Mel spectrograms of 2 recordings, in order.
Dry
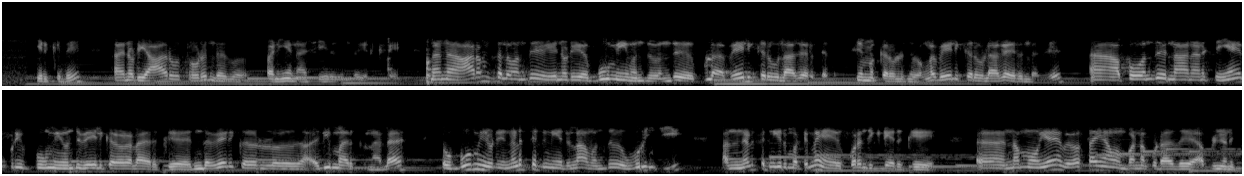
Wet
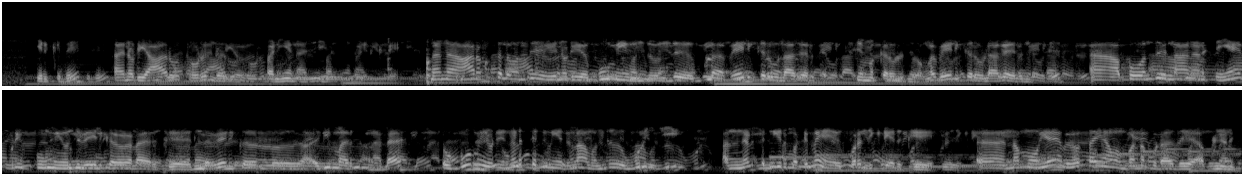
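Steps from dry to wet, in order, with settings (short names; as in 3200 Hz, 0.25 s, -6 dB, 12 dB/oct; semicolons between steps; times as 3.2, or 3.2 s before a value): on a send: delay with a stepping band-pass 0.292 s, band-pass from 330 Hz, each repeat 1.4 oct, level -5 dB; on the sum: downsampling 8000 Hz; gain -1 dB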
